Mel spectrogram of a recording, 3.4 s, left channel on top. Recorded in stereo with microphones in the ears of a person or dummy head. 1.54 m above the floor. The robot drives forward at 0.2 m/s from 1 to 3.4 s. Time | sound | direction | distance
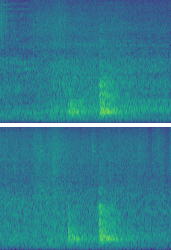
1.4 | dishes clattering | 45° right (ahead or behind) | 0.7 m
